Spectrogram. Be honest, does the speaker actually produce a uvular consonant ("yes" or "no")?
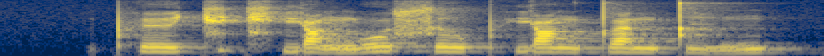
no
